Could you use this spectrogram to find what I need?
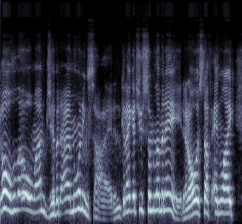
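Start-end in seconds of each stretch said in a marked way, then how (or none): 0.0-3.7 put-on very sweet old man voice. Describing a film character before he turns evil: sweet old Jebediah Morningside impression. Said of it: "he's the sweetest old man ever. He's like".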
